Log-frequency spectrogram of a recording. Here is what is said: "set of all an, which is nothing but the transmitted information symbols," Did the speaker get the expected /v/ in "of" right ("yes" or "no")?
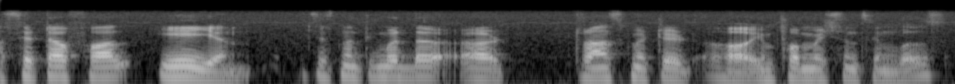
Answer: no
